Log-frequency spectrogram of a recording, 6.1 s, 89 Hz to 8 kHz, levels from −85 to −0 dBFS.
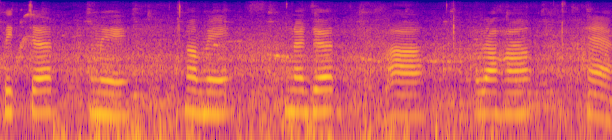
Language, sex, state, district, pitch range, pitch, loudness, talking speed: Hindi, female, Chandigarh, Chandigarh, 205-220 Hz, 210 Hz, -16 LUFS, 70 wpm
